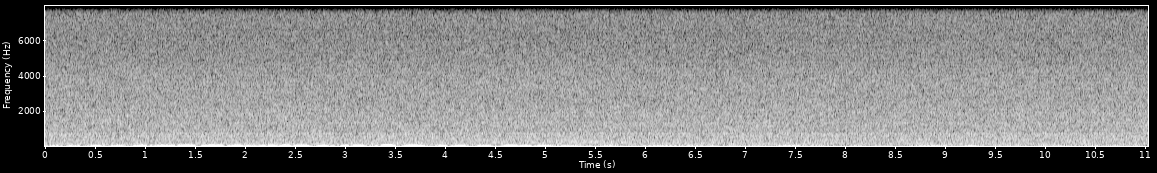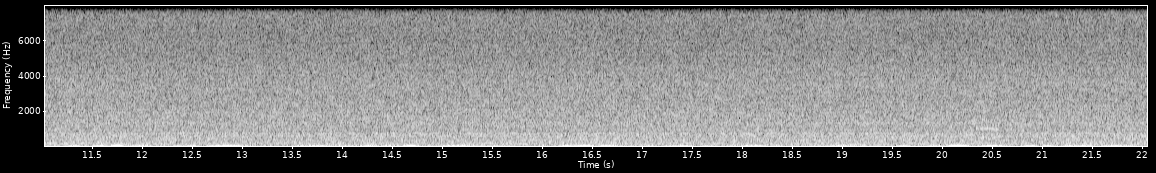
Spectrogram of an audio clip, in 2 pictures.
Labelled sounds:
20.3	20.6	humpback whale, 0.96 to 1.1 kHz

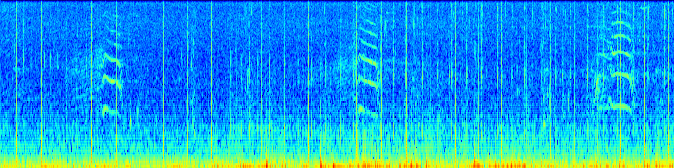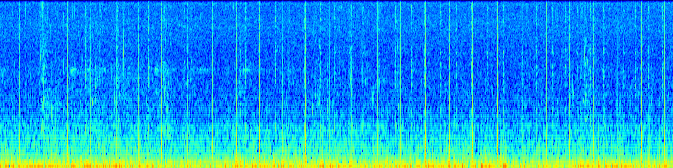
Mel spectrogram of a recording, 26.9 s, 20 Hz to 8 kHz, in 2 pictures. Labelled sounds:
1.5	2.6	killer whale, southern Alaska resident, 0.48 to 6.7 kHz
6.3	7.9	killer whale, southern Alaska resident, 0.78 to 7.9 kHz
12.0	13.0	killer whale, southern Alaska resident, 0.82 to 8.0 kHz

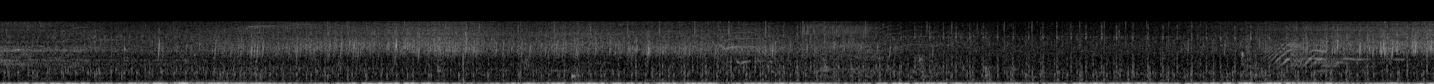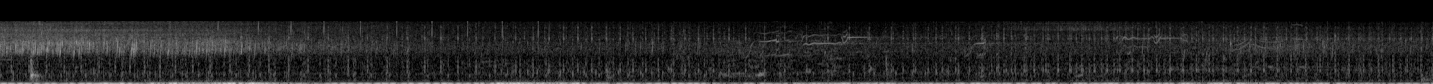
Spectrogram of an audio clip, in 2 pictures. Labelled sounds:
0.6	1.3	killer whale, southern Alaska resident, 2.0 to 4.7 kHz
7.1	7.7	killer whale, southern Alaska resident, 1.5 to 6.4 kHz
8.6	9.4	killer whale, southern Alaska resident, 2.6 to 8.0 kHz
12.4	13.4	killer whale, southern Alaska resident, 0.37 to 2.3 kHz
21.9	23.1	killer whale, southern Alaska resident, 1.1 to 8.0 kHz
23.9	24.4	killer whale, southern Alaska resident, 1.2 to 3.2 kHz
25.5	26.1	killer whale, southern Alaska resident, 1.4 to 4.6 kHz
26.6	27.2	killer whale, southern Alaska resident, 1.2 to 3.5 kHz

